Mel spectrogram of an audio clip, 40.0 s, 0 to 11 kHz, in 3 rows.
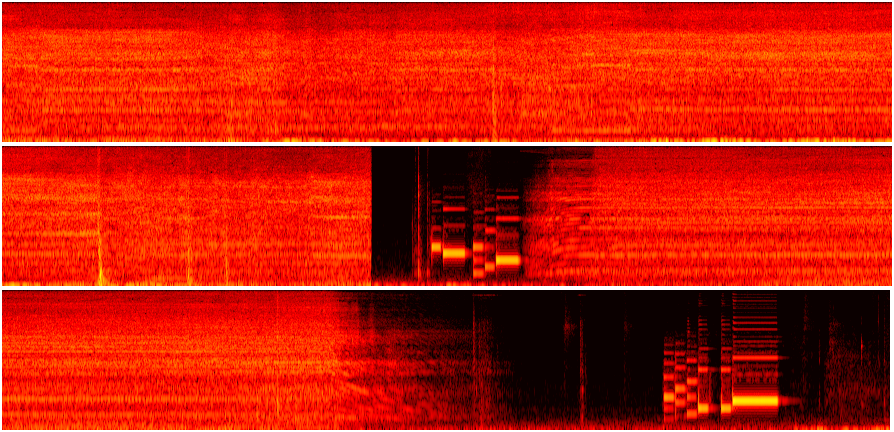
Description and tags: Sound of Roomba robot vacuum cleaner cleaning and entering the battery station
This is the sound of my Roomba 671 robot vacuum cleaner, you hear him cleaning and the brushes are turning. You also hear some bumps against the wall before he enters the battery station and makes the typical sound when the Roomba entered the battery station succesfully. Recorded with a Tascam DR 40.
robotstofzuiger, robot-vacuum-cleaner, roomba, roomba-671, vacuum-cleaner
